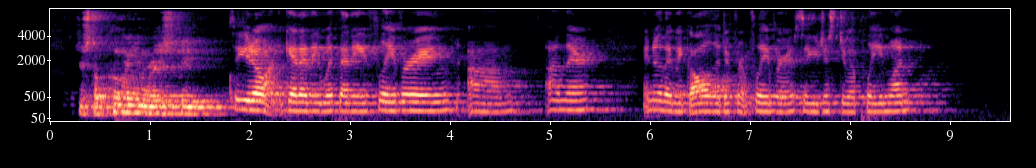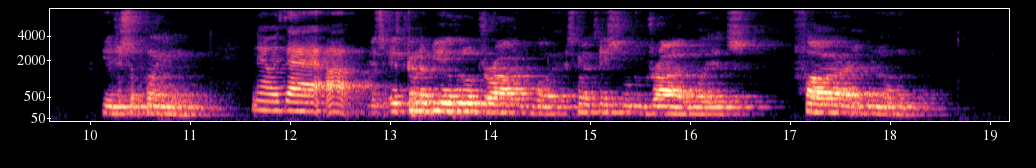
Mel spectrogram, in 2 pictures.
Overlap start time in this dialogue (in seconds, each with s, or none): none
